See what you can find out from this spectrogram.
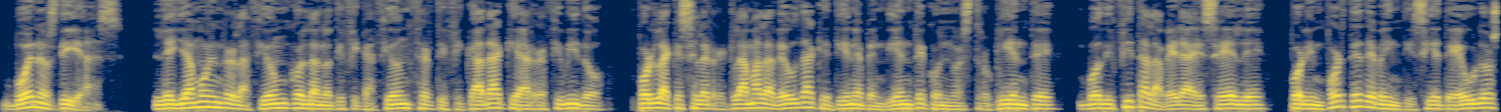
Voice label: audio call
